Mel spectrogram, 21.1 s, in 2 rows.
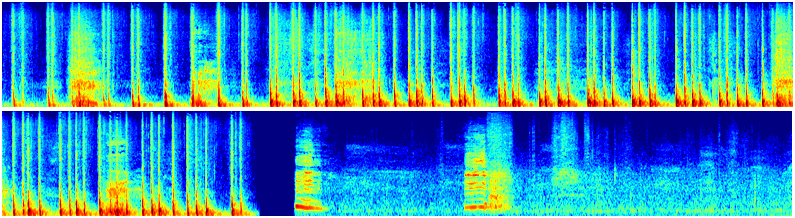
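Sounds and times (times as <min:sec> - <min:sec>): rhinoceros tearing grass: 0:10.3 - 0:10.7.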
